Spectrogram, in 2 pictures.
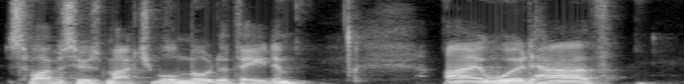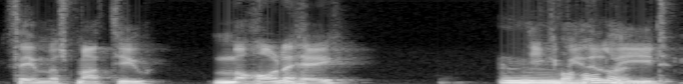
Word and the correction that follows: McConaughey: He means McConaughey.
